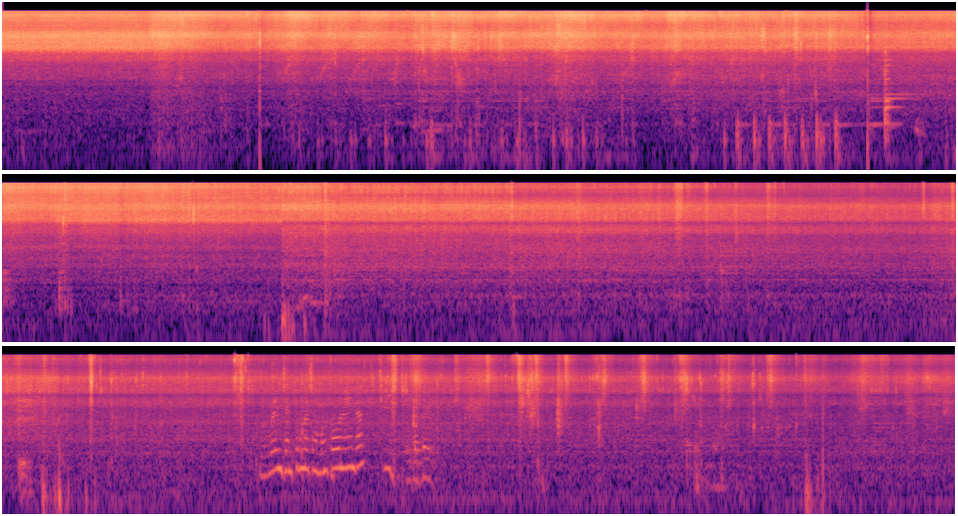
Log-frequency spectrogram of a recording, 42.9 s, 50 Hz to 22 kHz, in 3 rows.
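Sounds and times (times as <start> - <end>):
meat sizzling in a wok: 0.0 - 42.9
spatula scraping and stirring: 3.7 - 14.6, 34.5 - 42.9.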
